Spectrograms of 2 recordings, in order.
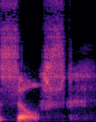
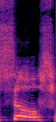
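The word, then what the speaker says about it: sylphs: the best time with would have been the sils and and that's spelled s y l phs They are, everybody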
